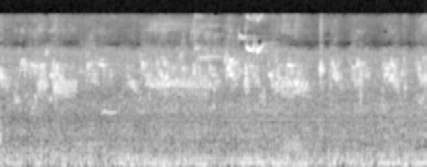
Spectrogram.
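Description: A roosting flock of small birds chirping and calling over one another in a reed thicket, many short overlapping calls, over a low steady rumble.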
